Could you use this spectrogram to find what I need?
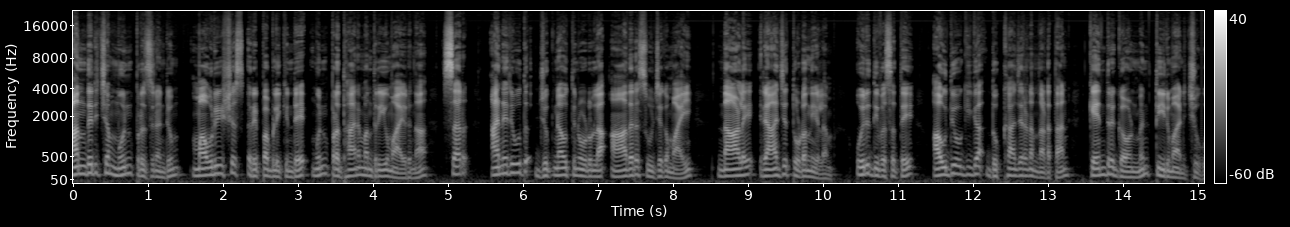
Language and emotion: Malayalam, neutral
